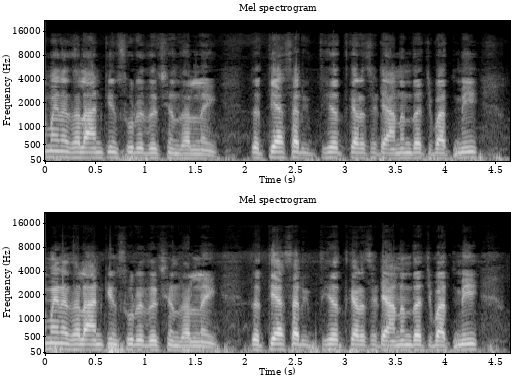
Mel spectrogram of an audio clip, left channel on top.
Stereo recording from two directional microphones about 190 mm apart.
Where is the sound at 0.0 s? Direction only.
30° right (ahead or behind).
